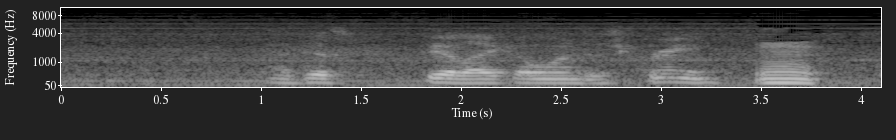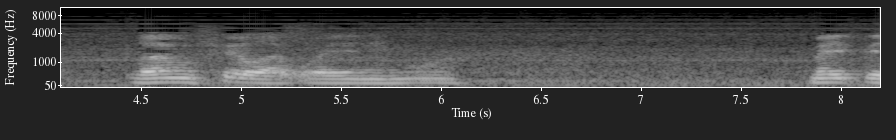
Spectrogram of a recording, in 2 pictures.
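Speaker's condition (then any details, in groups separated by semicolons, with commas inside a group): Parkinson's disease; hand tremor; drug naive, electromagnetic therapy three months, motor function improved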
